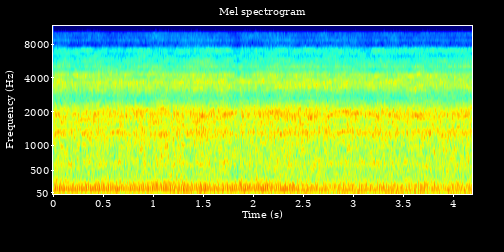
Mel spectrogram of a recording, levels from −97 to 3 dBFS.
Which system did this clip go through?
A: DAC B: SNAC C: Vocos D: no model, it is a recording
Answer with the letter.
A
